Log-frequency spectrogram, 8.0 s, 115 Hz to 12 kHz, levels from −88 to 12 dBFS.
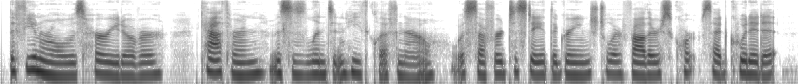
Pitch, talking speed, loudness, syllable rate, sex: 200 Hz, 180 wpm, -19 LUFS, 5.5 syllables/s, female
